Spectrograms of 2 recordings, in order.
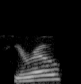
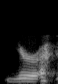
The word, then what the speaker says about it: gyro: You're pronouncing hero, and I swear it's euro.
